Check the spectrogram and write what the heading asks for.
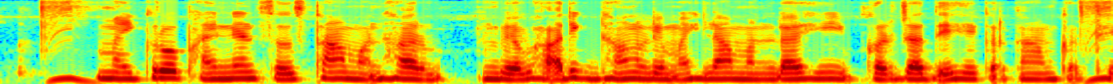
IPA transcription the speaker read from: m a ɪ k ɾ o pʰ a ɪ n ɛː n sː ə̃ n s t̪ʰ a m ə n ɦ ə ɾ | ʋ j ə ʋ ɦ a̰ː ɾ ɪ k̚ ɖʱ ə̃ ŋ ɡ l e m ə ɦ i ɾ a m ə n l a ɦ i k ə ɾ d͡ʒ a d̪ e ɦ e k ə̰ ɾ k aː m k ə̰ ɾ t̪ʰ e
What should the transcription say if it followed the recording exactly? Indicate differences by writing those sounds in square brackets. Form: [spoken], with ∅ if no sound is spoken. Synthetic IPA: m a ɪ k ɾ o pʰ a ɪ n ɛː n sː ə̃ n s t̪ʰ a m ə n ɦ ə ɾ | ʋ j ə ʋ ɦ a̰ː ɾ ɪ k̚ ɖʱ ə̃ ŋ ɡ l e m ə ɦ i [l] a m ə n l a ɦ i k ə ɾ d͡ʒ a d̪ e ɦ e k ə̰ ɾ k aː m k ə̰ ɾ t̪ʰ e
